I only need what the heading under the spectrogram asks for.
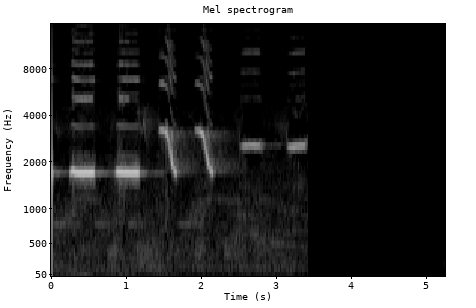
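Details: Campo troupial, known in Brazil as corrupião, giving a whistled song style: two long steady flat whistles, then two downslurred notes and two shorter level whistles, each phrase separated by brief pauses, with a sharp click at the end.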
